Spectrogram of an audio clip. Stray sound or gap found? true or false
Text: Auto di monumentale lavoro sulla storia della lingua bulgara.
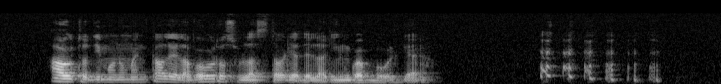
true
